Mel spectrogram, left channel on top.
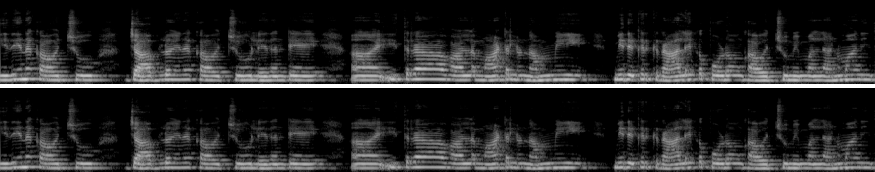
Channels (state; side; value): quieter; right; 3.6 dB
